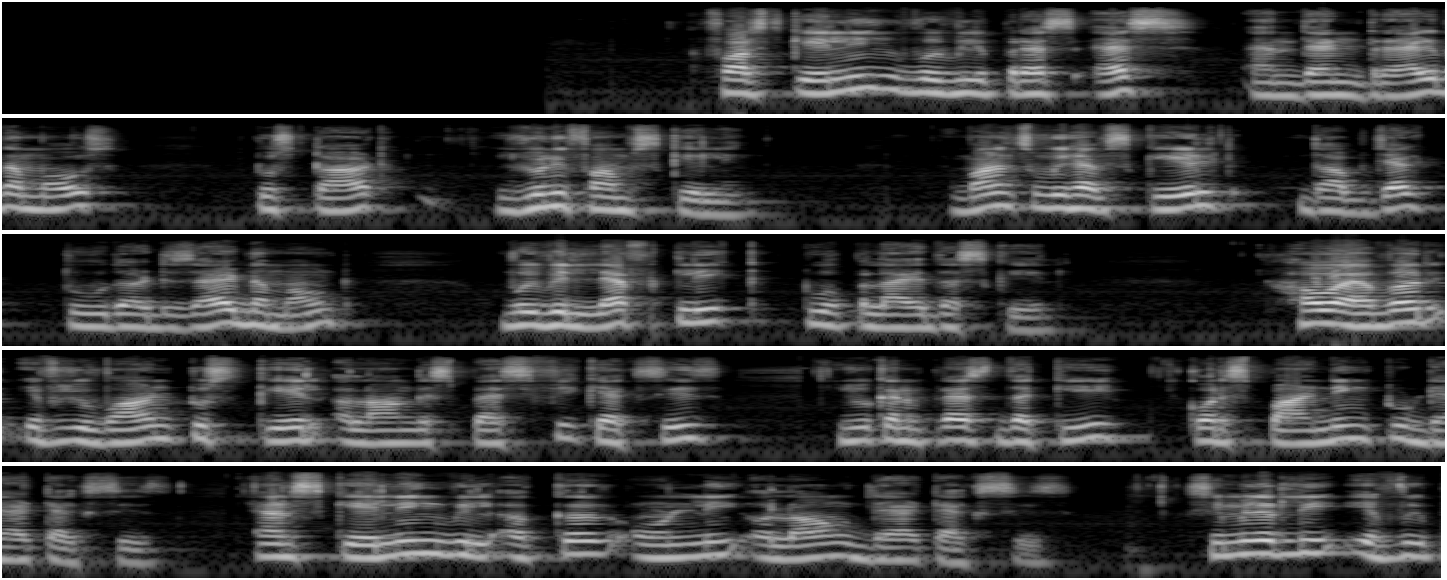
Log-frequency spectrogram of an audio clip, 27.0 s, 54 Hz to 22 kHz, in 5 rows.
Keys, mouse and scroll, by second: 0.1 right click, 1.2 middle click, 1.4 shift+middle click, 1.7 shift+middle click, 4.7 shift+middle click, 5.4 s, 20.5 z, 26.7 click.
